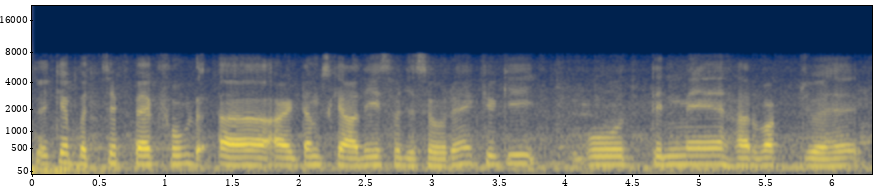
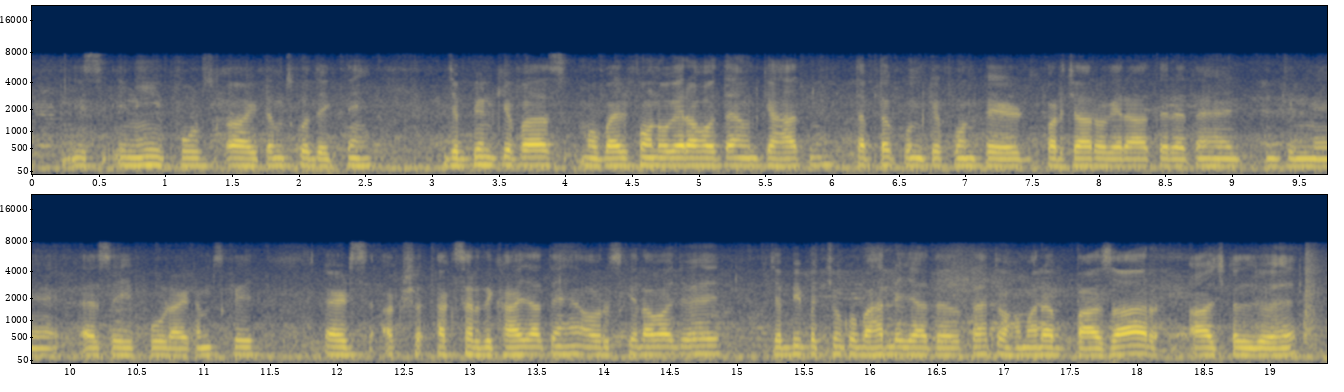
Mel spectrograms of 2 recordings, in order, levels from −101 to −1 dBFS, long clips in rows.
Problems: none marked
